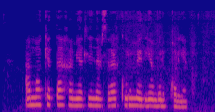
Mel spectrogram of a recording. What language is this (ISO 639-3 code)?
uzb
